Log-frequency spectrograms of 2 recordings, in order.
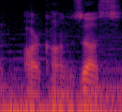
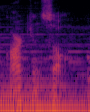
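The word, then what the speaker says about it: Arkansas: آرکانزاس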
